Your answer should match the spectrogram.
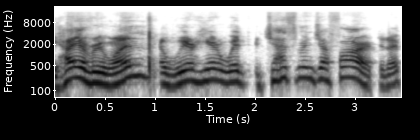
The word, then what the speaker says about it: Jazmen Jafar: are live hi hi everyone we're here with Jasmine Jafar did I pronounce that correctly yes yes you did it's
